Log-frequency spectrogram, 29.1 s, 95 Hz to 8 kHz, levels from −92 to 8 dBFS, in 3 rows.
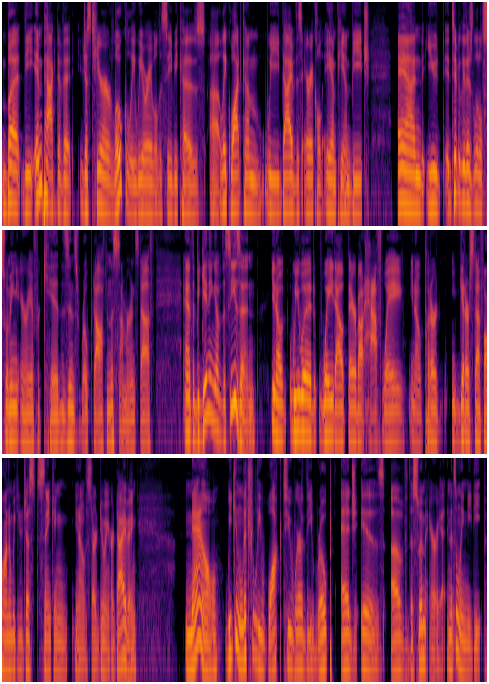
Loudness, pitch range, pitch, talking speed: -27 LUFS, 115-135 Hz, 125 Hz, 205 wpm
